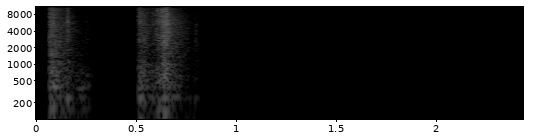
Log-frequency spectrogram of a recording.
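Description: Two short crinkles of plastic shrink-wrap being pulled off a trading-card hanger box, about half a second apart, then silence.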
